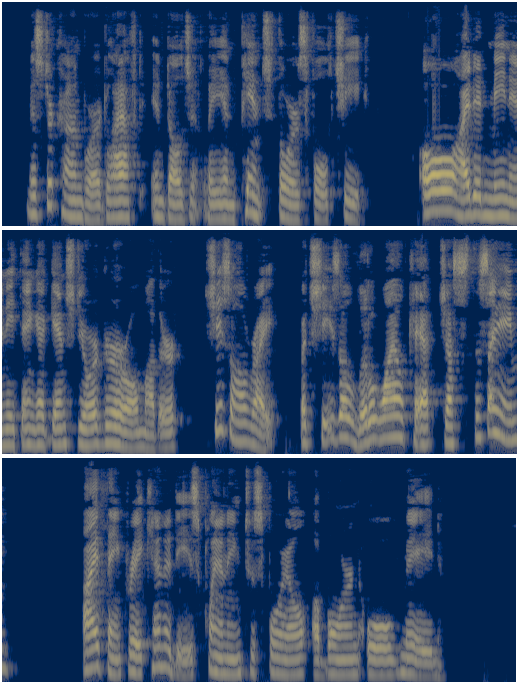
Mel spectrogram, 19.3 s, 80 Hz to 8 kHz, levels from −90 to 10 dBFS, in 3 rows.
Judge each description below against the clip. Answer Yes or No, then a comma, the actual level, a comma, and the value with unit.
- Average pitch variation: Yes, average, 4.3 semitones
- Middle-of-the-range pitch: Yes, medium, 165 Hz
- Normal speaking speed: No, slow, 125 wpm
